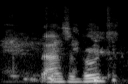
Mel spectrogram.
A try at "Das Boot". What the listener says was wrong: No, not boot. Boat.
